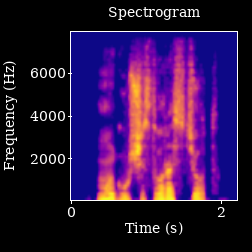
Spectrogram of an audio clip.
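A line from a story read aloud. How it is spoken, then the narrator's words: Admiring whisper. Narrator (Russian): восхищенно прошептала Ашо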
